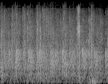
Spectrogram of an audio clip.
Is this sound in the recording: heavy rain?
no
